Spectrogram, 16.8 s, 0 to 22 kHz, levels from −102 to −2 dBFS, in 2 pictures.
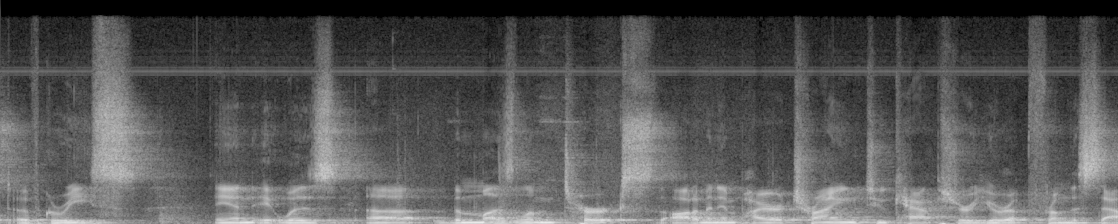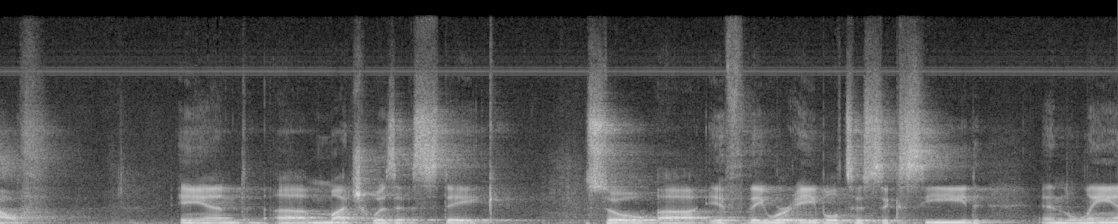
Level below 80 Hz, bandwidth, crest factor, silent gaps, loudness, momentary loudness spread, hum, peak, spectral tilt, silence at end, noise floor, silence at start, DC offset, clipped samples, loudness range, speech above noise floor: -40 dBFS; 20 kHz; 14 dB; none; -20 LUFS; 8 LU; none; -8 dBFS; -4.5 dB/octave; 0 s; -45 dBFS; 0 s; under 0.1%; under 0.1%; 3 LU; 25 dB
